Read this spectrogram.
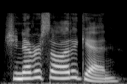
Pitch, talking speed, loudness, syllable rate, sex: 240 Hz, 235 wpm, -14 LUFS, 6.0 syllables/s, female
